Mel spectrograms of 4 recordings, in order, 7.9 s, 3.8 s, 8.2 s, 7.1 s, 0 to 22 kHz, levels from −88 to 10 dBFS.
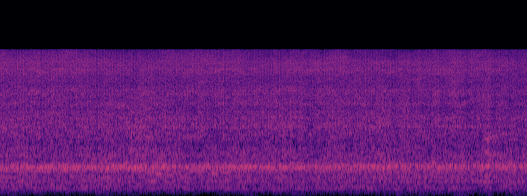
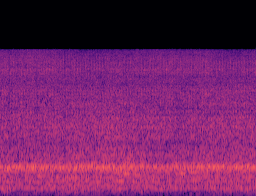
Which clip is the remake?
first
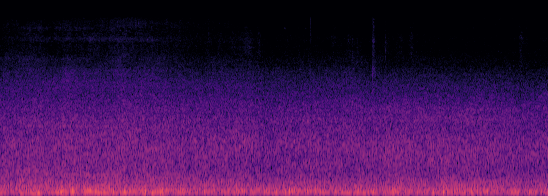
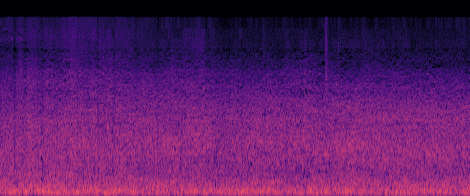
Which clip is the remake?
second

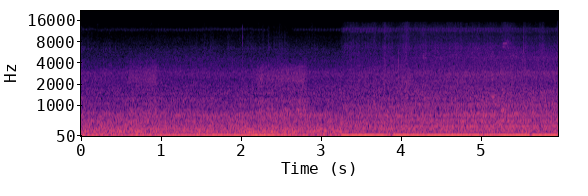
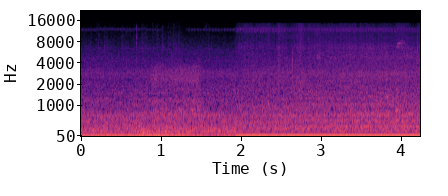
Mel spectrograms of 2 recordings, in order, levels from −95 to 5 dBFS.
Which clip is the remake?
first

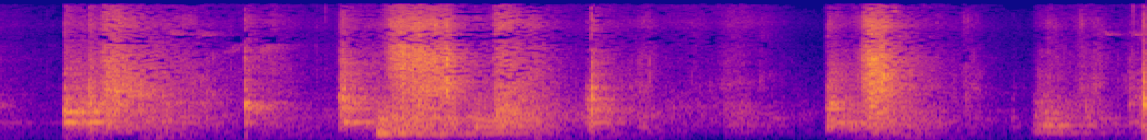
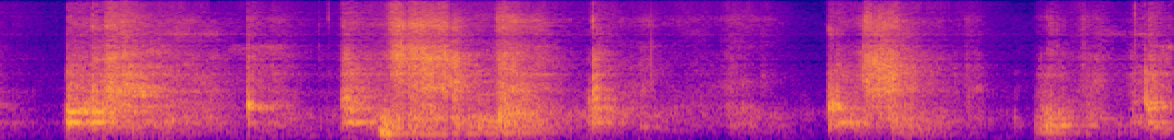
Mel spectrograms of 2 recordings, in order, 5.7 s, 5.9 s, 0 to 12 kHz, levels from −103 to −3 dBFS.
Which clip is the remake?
second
